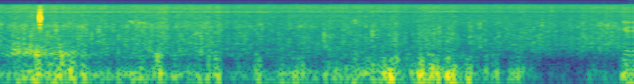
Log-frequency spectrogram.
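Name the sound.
strong wind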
